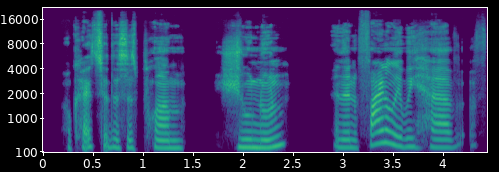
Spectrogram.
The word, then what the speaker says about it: Junon: And I did look that up on Google to see if I'm pronouncing it right cuz I don't want to be an American sitting there saying, "Hey, hon, can you pass me the plum Junon?" It's Junon.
